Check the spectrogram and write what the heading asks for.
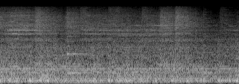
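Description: Live rock band playing an instrumental passage: electric guitars, bass guitar and drum kit in a steady, dense wash with cymbals.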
